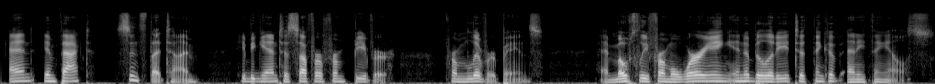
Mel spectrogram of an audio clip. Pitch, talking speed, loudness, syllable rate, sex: 135 Hz, 165 wpm, -20 LUFS, 5.2 syllables/s, male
